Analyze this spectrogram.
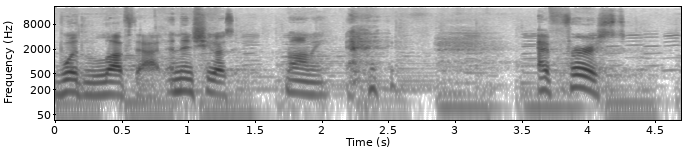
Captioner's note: laughing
